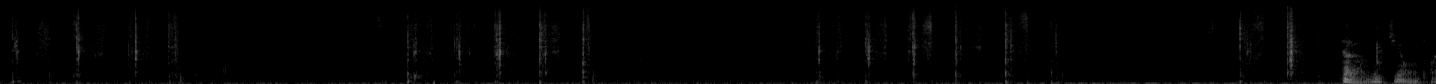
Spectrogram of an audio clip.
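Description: Tarot cards shuffled by hand before a draw give a long run of crisp, close riffling bursts in an uneven rhythm, closing with a louder burst of handling.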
